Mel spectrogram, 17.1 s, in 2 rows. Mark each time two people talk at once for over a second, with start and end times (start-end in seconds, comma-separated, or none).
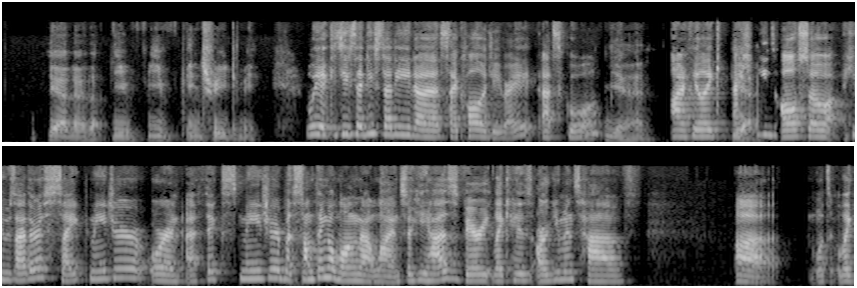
none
